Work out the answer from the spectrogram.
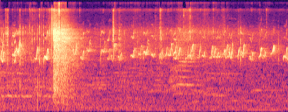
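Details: Fresh chicks keep up soft, high, downslurred peeps. A sharp rustling burst occurs early, then steady overlapping cheeping follows.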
